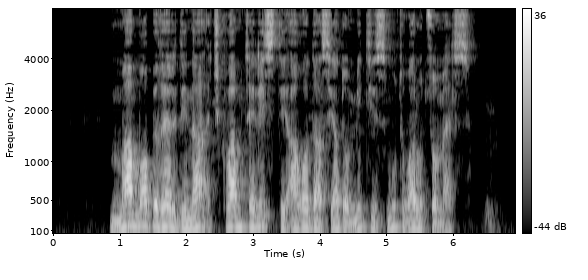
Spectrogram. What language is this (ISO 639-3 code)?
lzz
